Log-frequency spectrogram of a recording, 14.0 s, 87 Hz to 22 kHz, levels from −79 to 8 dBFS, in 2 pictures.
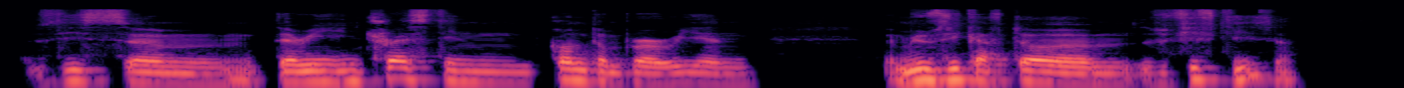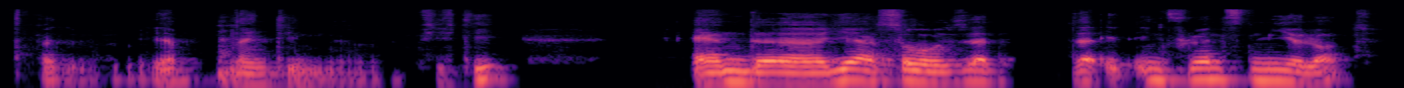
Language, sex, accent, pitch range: English, male, French, 120-150 Hz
